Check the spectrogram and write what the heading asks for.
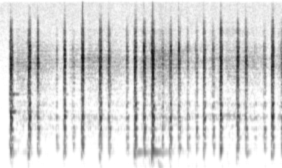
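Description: Quiet, choppy muted electric guitar strums in a quick rhythm of about five short strokes a second, with a brief low held note in the middle: the sparse opening of a disco backing track before the full band enters.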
